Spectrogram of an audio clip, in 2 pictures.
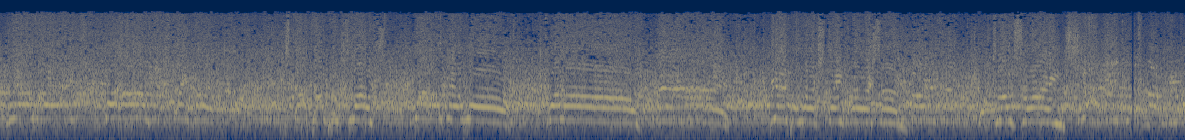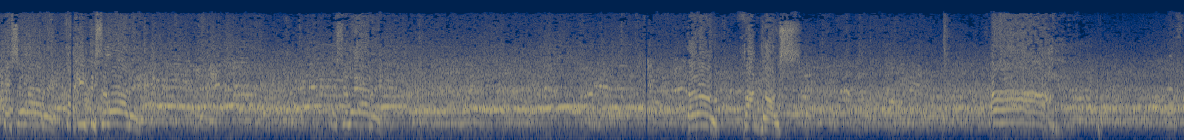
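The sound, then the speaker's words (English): A large football stadium crowd roars continuously and loudly as fans invade the pitch during a Forest versus Millwall match, with cheering, shouting and whooping voices rising and falling in a dense, chaotic wall of noise. “Crowd went on the pitch.”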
